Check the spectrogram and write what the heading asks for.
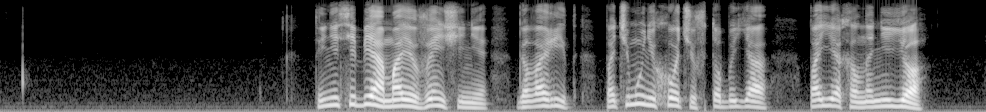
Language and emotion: Russian, angry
